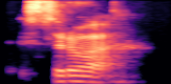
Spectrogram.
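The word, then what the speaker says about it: זְרוֹעַ: Fíjense las letritas. Se lee Sroa, ¿sí? Pero de la misma manera, con las mismas letras que les he puesto abajo, se escribe Sera. ¿Y qué es Sera? La simiente. Solamente cambian las vocales, ¿sí?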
